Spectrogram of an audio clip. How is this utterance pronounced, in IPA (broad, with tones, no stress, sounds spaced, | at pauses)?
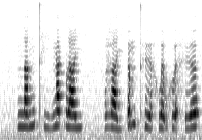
n a˨˦ n t̪ʰ i̤˨˩ ŋ a˦˥ k̚ l a˧ j | v a˧˩ j ʔ ə̰˧˥ m t̪ʰ ɨ˧˩ ə̯ h w ə̰˧˨ w x ṵ˧˨ ə̯ h ɨ˨˦ ə̯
